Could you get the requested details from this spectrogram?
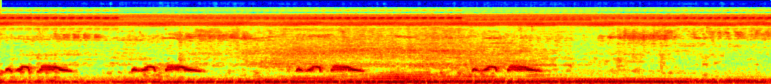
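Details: Barbary dove cooing: four rolling, low two-part coo phrases spaced about two seconds apart, over a steady low rumble and a thin high electrical-sounding whine.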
